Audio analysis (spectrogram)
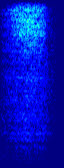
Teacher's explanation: quando a gente pronuncia F, a gente percebe que a nossa garganta ela não vibra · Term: consoante surda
